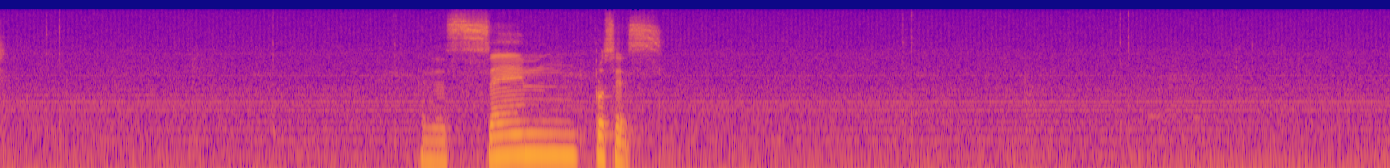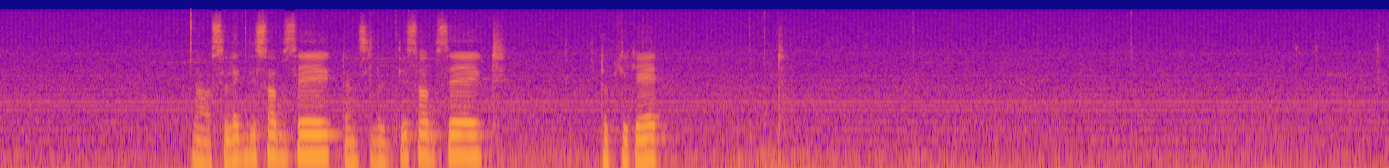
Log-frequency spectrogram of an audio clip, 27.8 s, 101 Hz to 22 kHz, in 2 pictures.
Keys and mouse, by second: 2.3 middle click, 2.9-4.5 middle drag, 6.2 z, 12.4 a, 13.2-15.6 middle drag, 16.3-19.7 right drag, 20.2 shift+d, 23.1-24.9 drag, 25.8-27.7 middle drag.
